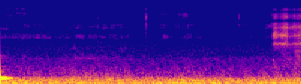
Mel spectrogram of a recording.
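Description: Quiet room tone. Near the end comes a faint, soft rustle of fingers handling a small snake and a pinky mouse.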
